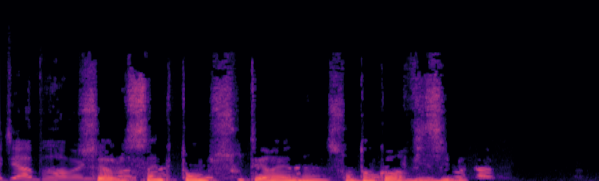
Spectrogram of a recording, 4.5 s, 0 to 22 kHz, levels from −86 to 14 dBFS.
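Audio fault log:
0.89–2.34 s: speech suppressed in double talk. The speech dips by as much as about 35 dB, likely because an echo canceller mistook it for loudspeaker echo.
2.55–3.70 s: speech suppressed in double talk. Roughly a second of speech sinks up to about 30 dB, likely from echo suppression clamping down while both sides talked.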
